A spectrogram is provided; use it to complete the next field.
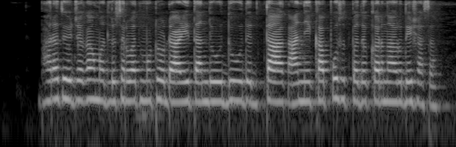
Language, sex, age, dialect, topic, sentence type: Marathi, female, 18-24, Southern Konkan, agriculture, statement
